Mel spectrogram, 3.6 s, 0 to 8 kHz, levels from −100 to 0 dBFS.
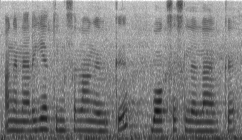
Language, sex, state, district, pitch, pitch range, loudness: Tamil, female, Tamil Nadu, Namakkal, 210 Hz, 200-215 Hz, -18 LUFS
